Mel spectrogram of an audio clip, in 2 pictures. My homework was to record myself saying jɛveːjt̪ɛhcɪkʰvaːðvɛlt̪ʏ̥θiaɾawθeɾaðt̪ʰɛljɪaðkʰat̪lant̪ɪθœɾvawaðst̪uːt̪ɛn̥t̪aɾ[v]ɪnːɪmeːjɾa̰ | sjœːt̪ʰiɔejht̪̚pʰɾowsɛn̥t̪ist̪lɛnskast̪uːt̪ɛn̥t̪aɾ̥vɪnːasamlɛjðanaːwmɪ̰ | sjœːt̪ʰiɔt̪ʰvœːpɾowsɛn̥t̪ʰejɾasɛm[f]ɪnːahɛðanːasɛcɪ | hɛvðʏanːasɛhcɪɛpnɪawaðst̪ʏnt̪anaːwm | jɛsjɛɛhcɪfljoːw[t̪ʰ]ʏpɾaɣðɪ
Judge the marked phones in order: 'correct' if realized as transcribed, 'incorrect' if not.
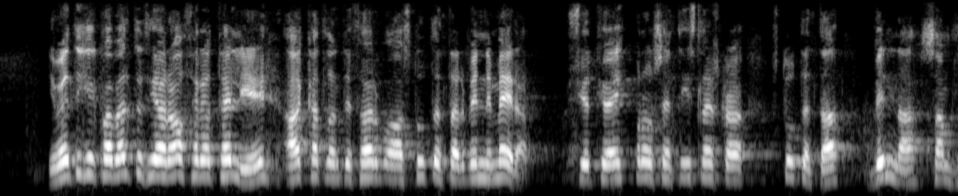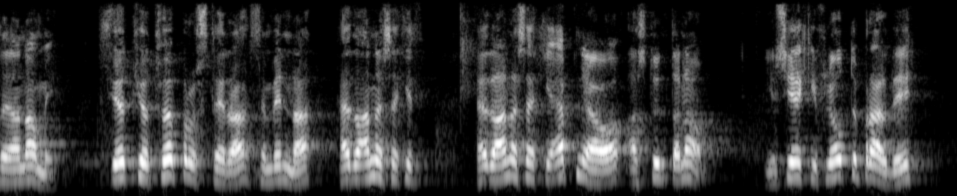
correct, incorrect: v, incorrect: t̪

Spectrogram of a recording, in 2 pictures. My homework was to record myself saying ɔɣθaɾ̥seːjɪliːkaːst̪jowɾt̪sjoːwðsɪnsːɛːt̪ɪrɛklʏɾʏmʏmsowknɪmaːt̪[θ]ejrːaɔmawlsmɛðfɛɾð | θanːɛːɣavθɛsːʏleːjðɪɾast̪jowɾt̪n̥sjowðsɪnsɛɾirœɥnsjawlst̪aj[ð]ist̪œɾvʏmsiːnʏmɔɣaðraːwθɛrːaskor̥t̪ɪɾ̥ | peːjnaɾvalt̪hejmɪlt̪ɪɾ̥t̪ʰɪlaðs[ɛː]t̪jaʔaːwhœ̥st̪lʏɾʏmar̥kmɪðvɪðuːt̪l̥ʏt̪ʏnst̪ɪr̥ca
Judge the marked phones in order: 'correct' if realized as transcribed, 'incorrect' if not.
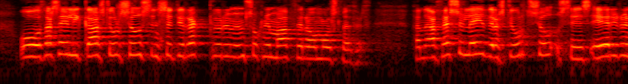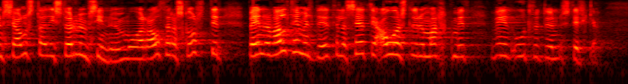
correct, correct, correct

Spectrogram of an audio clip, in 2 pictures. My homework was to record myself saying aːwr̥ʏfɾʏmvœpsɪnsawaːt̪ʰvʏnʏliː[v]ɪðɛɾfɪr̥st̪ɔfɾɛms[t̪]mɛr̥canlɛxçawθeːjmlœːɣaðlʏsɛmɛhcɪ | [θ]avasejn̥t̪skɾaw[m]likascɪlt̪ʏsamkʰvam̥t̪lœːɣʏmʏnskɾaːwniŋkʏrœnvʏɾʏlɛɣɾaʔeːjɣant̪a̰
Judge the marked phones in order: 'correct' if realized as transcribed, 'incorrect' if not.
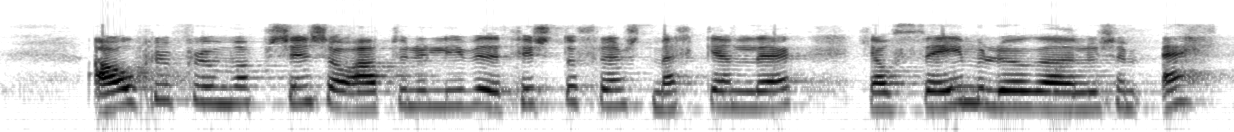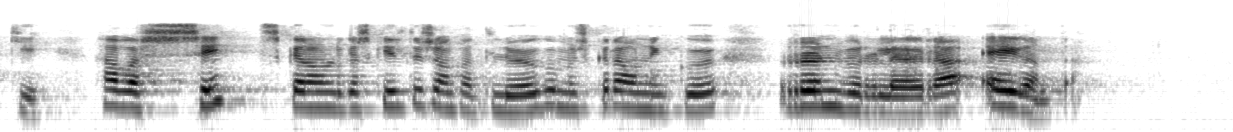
correct, correct, incorrect: h, incorrect: n

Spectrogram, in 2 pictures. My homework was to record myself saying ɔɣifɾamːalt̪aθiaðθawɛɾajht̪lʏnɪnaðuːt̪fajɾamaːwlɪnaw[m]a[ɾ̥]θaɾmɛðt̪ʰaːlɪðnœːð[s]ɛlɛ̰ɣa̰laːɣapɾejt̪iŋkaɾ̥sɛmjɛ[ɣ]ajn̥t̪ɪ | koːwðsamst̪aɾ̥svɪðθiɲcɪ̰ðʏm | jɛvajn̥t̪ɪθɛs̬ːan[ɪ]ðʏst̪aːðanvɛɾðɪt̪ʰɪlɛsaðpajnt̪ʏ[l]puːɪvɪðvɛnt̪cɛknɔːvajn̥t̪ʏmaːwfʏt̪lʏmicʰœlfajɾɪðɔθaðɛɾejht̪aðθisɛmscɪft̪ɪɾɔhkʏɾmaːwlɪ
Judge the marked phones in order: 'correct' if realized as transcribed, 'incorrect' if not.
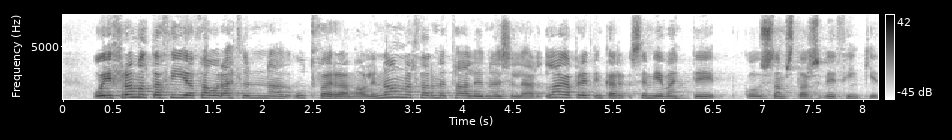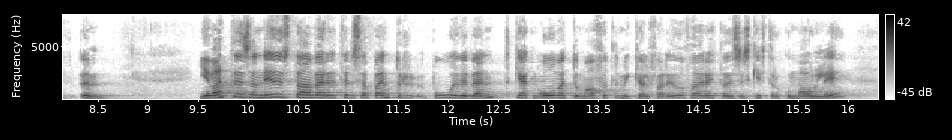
incorrect: n, correct, correct, incorrect: v, incorrect: ɪː, incorrect: ɾ

